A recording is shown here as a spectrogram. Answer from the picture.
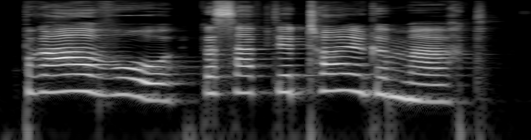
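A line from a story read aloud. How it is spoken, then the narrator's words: Calling out. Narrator (German): ruft Prinzessin Annabelle ihnen zu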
